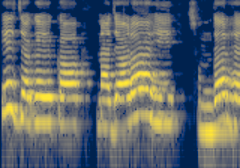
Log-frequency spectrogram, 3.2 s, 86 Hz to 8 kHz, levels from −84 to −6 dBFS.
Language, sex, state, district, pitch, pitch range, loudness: Hindi, female, Bihar, Lakhisarai, 285 Hz, 280-305 Hz, -11 LUFS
